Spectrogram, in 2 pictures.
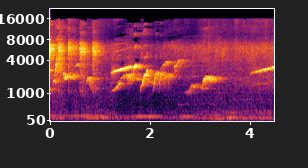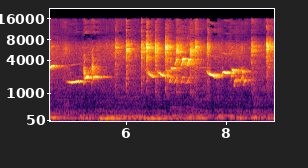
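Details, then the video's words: White-rumped shama, a young captive male just past his first moult, singing hard at home with two other birds present: sweet upslurred whistles, then scattered sharp clicks and harsh notes. "White rumped Shama – "Imagine" whacking hard"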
